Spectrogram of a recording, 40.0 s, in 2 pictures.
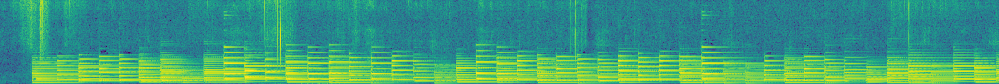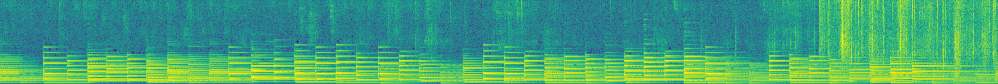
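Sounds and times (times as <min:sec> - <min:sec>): solo piano music: 0:00.0 - 0:39.9.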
